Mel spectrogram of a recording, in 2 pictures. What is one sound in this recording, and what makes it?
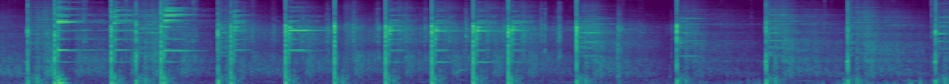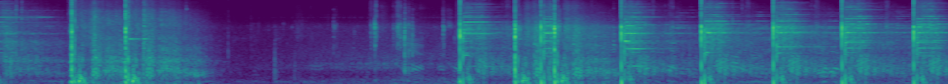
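Gunshots fire in quick succession outdoors, echoing across open ground.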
